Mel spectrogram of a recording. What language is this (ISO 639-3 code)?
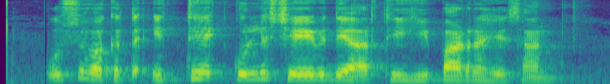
pan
